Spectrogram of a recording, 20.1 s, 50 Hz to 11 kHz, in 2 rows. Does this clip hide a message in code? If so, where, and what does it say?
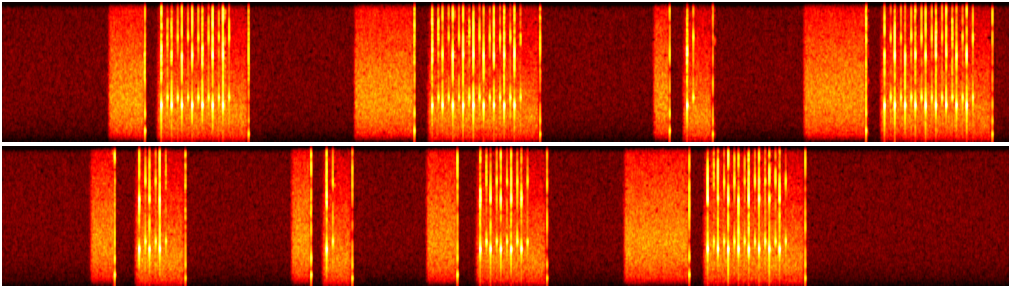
Yes: pulse dialling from 1.1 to 18.1 s, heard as a rotary dial, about 10 pulses a second. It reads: 7 9 1 9 3 1 5 8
